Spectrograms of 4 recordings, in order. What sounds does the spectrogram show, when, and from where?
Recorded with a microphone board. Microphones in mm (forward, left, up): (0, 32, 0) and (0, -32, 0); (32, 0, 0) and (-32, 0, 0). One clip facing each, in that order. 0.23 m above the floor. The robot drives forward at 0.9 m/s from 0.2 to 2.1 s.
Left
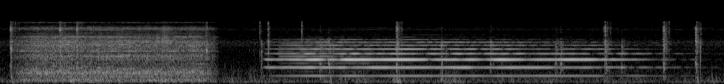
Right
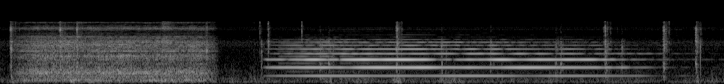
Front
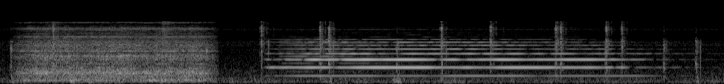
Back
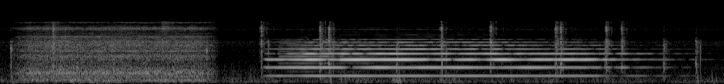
2.6 s a trumpet: 175° right, 2 m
